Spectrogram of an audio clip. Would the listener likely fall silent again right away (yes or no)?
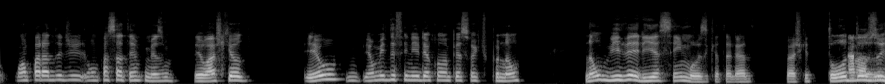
yes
